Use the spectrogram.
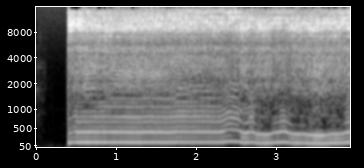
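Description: A trumpeter's lip buzz, used as a warm-up, starts abruptly and holds a loud, raspy low tone, steady at first, then wobbling up and down in pitch in short waves toward the end.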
